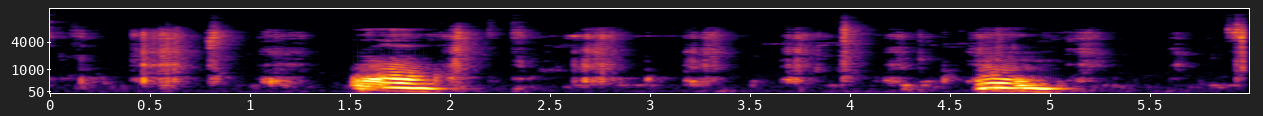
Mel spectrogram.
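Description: A person chewing raw salad greens with many short crisp, wet crunches. The voice sounds twice briefly, about two seconds in and again near the end.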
